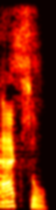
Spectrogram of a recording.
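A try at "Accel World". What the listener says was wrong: There's no X. There's no X. There's no X.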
